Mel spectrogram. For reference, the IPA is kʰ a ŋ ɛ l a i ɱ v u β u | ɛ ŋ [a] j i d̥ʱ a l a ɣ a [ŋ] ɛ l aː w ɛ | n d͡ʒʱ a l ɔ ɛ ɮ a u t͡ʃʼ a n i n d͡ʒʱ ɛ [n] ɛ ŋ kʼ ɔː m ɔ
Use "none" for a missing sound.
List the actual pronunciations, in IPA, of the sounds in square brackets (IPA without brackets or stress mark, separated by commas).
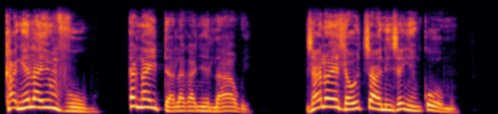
a, ɲ, ŋ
